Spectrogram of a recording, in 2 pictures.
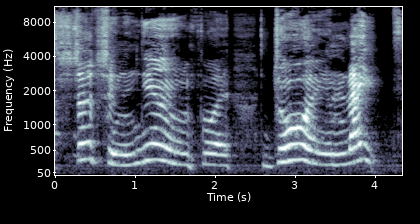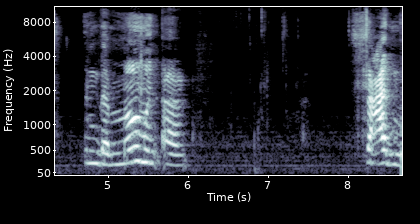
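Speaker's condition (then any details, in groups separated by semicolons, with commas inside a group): Cerebral palsy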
